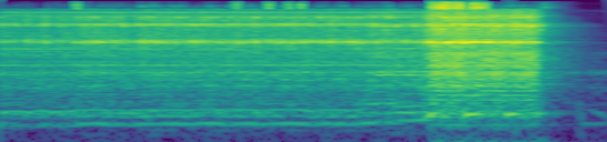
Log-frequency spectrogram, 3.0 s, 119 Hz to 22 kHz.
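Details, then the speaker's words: Arrma Limitless GT RC car with Castle 1717 1650kv motor: steady high electric whine, brief louder surge, then sudden drop to near silence as motor cuts out above a certain throttle; two red beeps, owner suspects sensor problem, unconfirmed. "Потом увеличишь до определенного предела, и она падает."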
